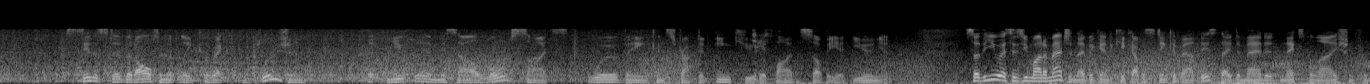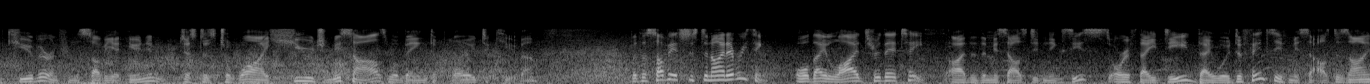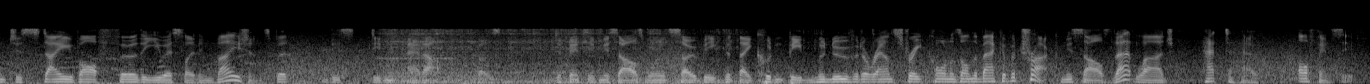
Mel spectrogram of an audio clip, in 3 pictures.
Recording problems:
high frequencies cut off; noticeable; nothing above 5.5 kHz
train or aircraft noise; loud; throughout; 8 dB below the speech

